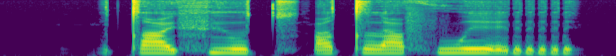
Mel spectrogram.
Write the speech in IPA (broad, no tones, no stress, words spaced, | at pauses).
tˤefʲot͡sʼytˤlef wer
